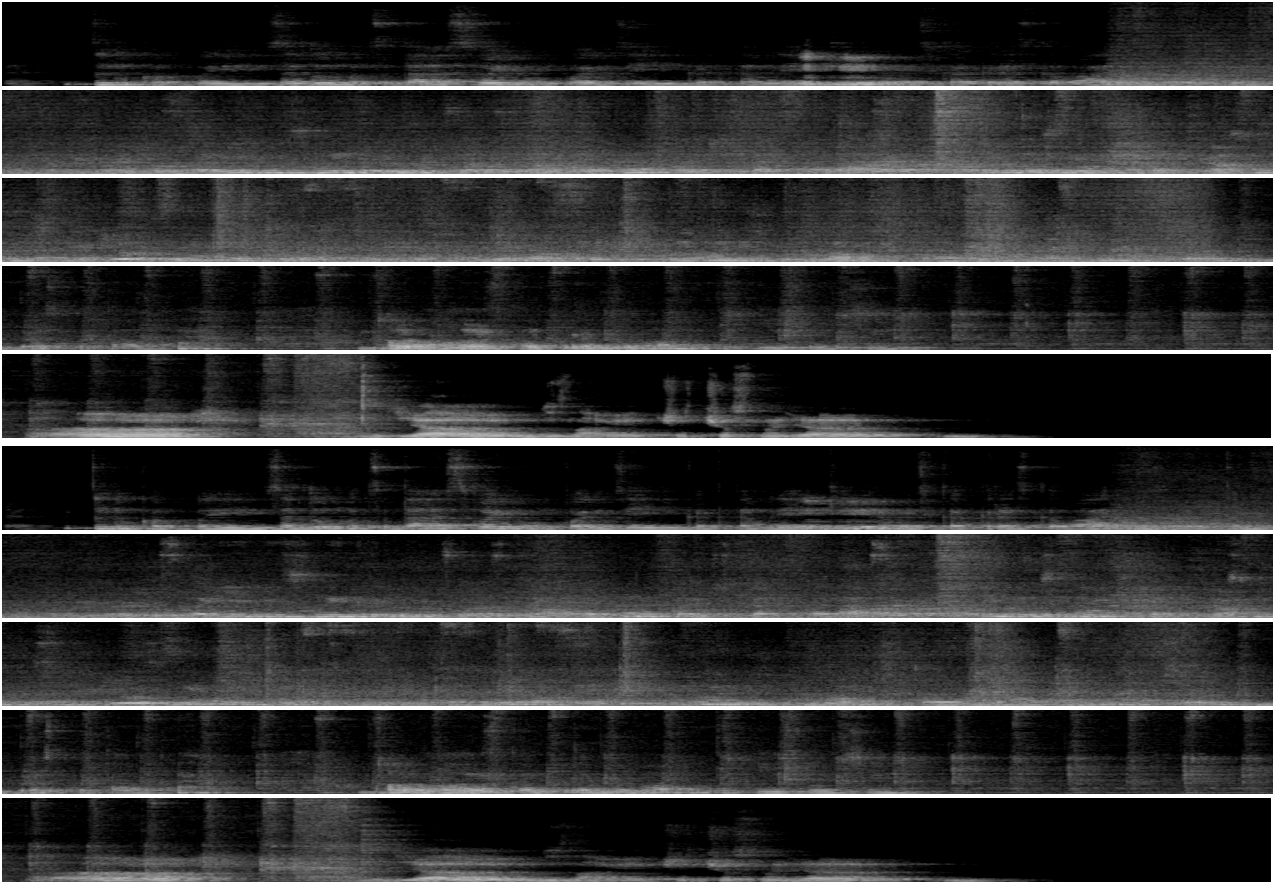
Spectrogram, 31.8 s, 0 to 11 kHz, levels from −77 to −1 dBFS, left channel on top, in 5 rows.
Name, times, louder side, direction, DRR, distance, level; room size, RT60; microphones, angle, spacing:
voice 1, 0.4-6.3 7.1-19.3 19.6-20.1 20.4-23.6, equal, 70° right, -1 dB, 0.9 m, -34 dB
voice 2, 3.9-4.4 16.0-17.2 20.8-22.3 25.5-26.6 27.1-30.3, left 4 dB, 40° left, 6 dB, 0.3 m, -31 dB
sound 1, 5.5-18.8, left 2 dB, 80° left, 0.6 m, -35 dB
Train, 12.1-18.4, equal, 45° right, 0.8 m, -48 dB
sound 2, 13.9-16.1 17.5-27.3, right 1 dB, 15° right, 0.6 m, -45 dB
5.5 x 2.2 x 3.3 m, 1.0 s
head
